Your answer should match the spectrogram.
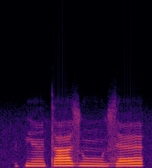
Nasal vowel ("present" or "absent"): present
